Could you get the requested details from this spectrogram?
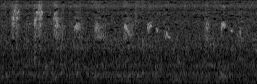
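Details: Brown-throated sunbird singing hard with beak open: rapid, irregular high twittering notes, some short and buzzy, others slurred downward, about three per second, with soft background hiss.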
